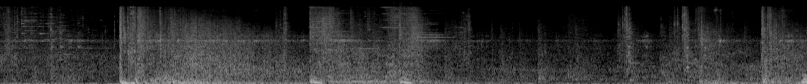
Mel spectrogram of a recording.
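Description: Heavy Zarr cannon blasts from Warframe, several loud booming shots with thudding impacts spaced across the span over a busy game background.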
